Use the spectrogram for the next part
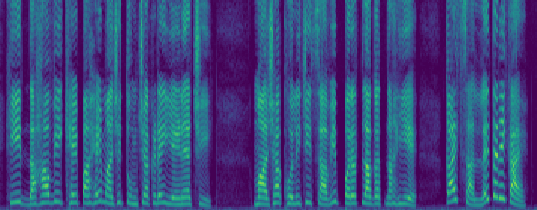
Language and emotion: Marathi, angry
